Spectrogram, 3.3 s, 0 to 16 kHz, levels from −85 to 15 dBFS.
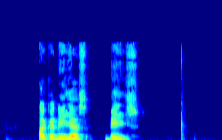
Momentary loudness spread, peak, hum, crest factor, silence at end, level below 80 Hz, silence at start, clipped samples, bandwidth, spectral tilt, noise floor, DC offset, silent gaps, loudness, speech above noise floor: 17 LU; -8 dBFS; none; 22 dB; 1.3 s; -68 dBFS; 0.6 s; under 0.1%; 11.5 kHz; -5.5 dB/octave; -81 dBFS; under 0.1%; none; -25 LUFS; 56 dB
